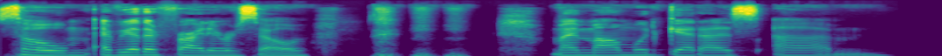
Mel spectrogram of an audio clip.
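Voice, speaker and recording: A woman speaks at a moderate pace in a Spanish accent. The sound is dry and close, with no echo. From Puerto Rico. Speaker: chiropractor. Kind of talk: interview.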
